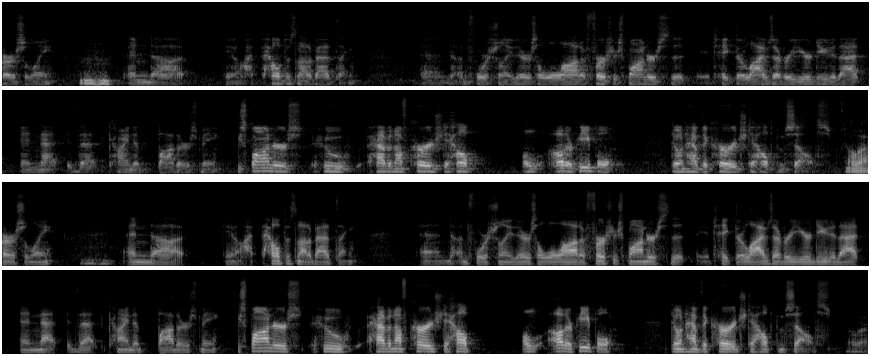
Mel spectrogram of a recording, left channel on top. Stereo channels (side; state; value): both; normal; correlation 0.50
